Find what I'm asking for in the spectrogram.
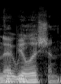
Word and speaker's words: Ebullition: On Ebullition.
